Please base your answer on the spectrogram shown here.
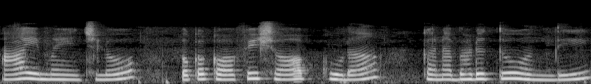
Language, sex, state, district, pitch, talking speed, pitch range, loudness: Telugu, male, Andhra Pradesh, Sri Satya Sai, 235 Hz, 90 wpm, 220-255 Hz, -15 LUFS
